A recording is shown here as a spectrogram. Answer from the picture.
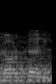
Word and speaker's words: daughter: Then डॉटर, डॉटर यानी बेटी, DAUGHTER डॉटर. यहाँ पे जी साइलेंट है तो आप बोलेंगे डॉटर, DAUTER डॉटर.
